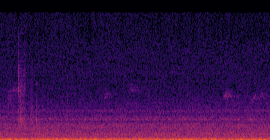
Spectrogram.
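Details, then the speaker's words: WIPPRO diesel heater just after first ignition, glow plug indicator lit, hot air flowing: low, soft, steady hum, with fuel-pump ticking barely audible even up close. Normal running. "Okay, if I put my head right next to it, I can barely hear it. But this is actually really quiet. They said whisper quiet, I believe."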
